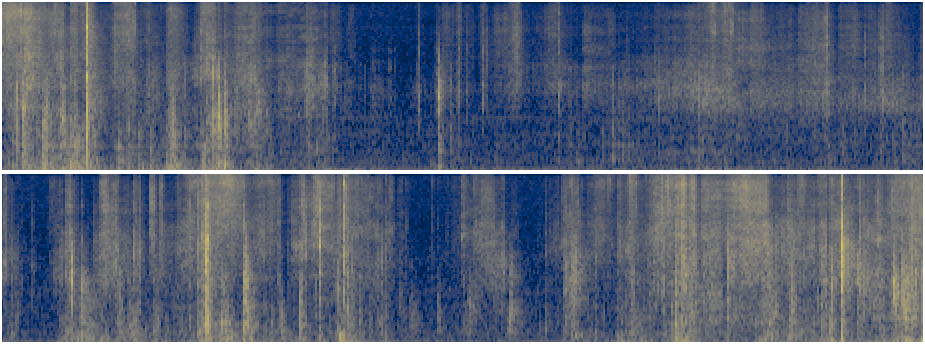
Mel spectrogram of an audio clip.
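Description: Desk handling noises close to the microphone: irregular clicks, rustling and scraping in clusters, with a quieter stretch between about three and ten seconds in.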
